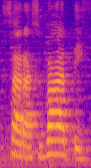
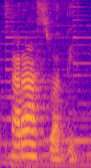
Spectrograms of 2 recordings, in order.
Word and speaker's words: Saraswati: saber que, por ejemplo, en la palabra Saraswati, nunca decimos Sarasvati ni Saraswati. Realmente se pronuncia es como una leve U, Saraswati, igual que en Swami.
